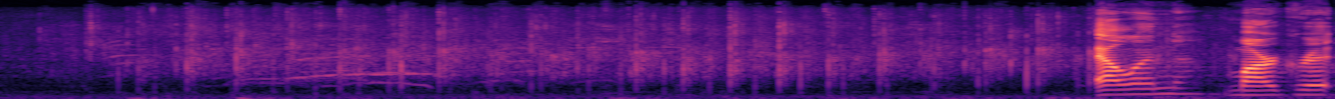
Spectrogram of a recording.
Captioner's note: crowd clapping; crowd cheering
